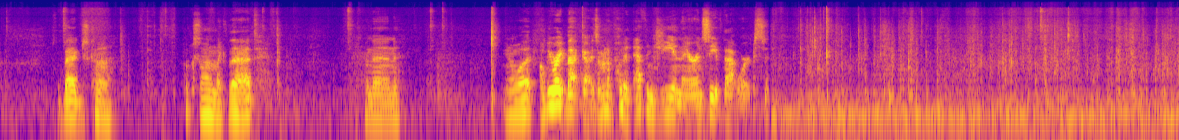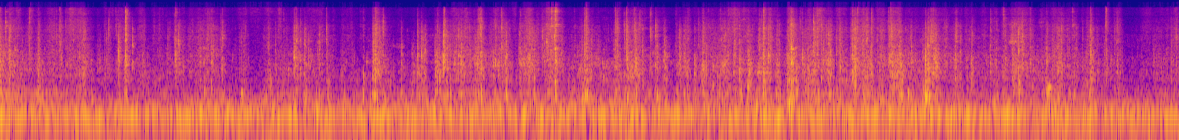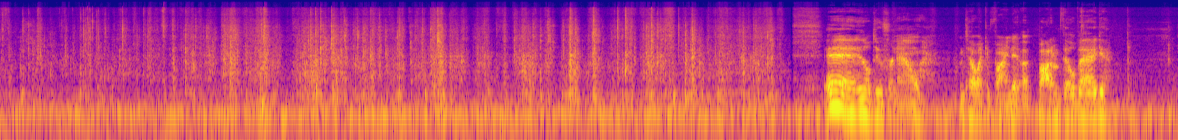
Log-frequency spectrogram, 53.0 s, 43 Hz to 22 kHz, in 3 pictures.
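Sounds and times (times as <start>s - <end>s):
small clicks and rustles: 11.6s - 47.1s.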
